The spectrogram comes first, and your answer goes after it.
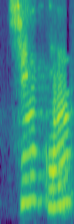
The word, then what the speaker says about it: zincum: Now, these two words are of Arabic origin. That's why we have to pronounce as ц. Zincum and influenza.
